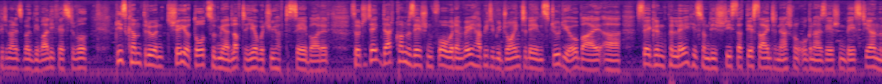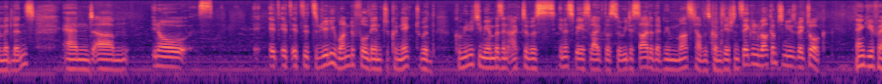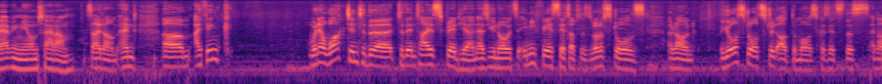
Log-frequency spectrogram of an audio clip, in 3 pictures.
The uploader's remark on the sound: live from the Midlands Diwali Festival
